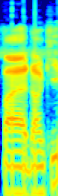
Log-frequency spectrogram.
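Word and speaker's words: baie dankie: a dog - yeah say it's pronounced by a donkey but it means thank you very much in Afrikaans one of the local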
